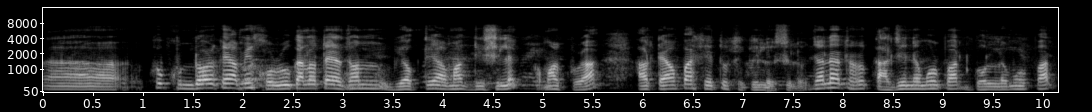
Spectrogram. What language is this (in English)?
Assamese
